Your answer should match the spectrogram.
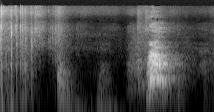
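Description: A pet dog barks once, loudly, about a second and a half in, after a brief crinkle of a foil card-pack wrapper at the start.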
